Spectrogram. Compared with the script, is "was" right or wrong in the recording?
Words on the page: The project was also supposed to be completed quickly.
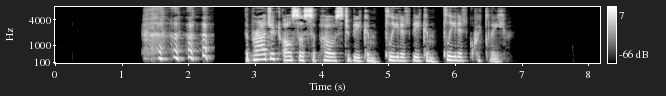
wrong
